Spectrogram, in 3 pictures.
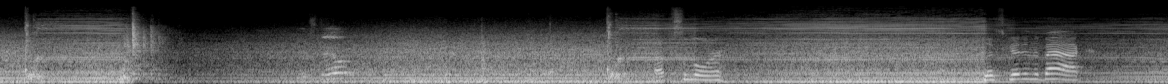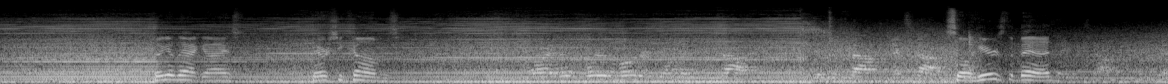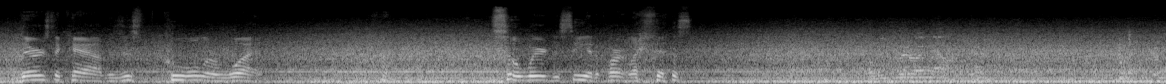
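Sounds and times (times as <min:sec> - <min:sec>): hydraulic power unit whine: 0:00.0 - 0:35.0.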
